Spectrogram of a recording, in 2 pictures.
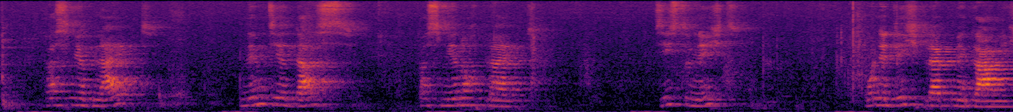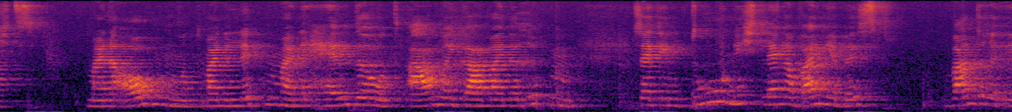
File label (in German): Ansage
